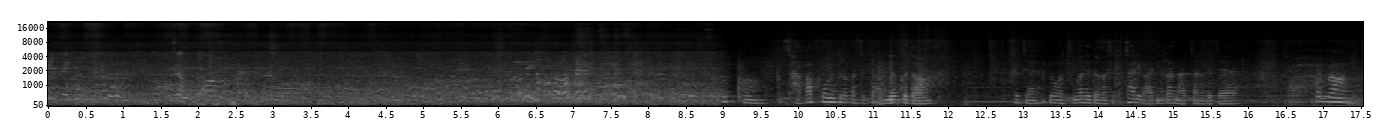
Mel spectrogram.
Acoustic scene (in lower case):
crowded indoor space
